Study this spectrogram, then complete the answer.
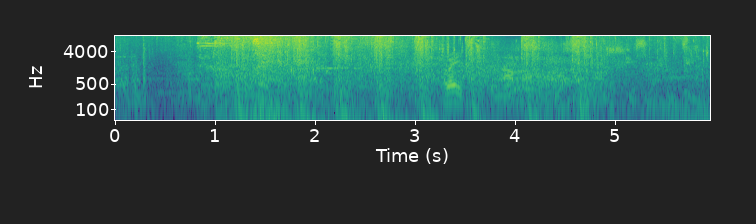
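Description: Energy blasts crackle and explode in a video game.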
